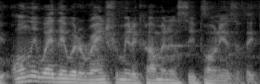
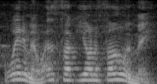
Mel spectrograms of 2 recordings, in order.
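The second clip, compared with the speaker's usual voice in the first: retold outrage; 12 semitones higher, faster than usual. Retold outburst at the doctor.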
